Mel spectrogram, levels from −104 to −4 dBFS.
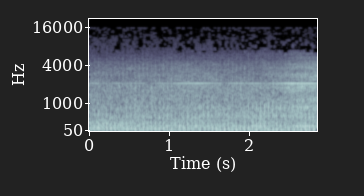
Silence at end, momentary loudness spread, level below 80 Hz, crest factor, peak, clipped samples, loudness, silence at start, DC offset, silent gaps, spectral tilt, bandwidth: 0 s; 4 LU; -34 dBFS; 16 dB; -8 dBFS; under 0.1%; -25 LUFS; 0 s; under 0.1%; none; -6 dB/octave; 16 kHz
